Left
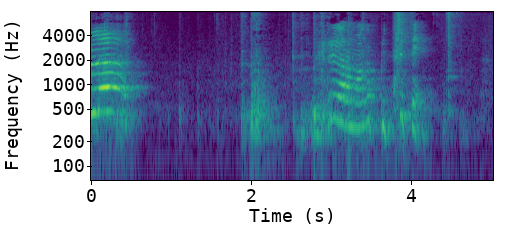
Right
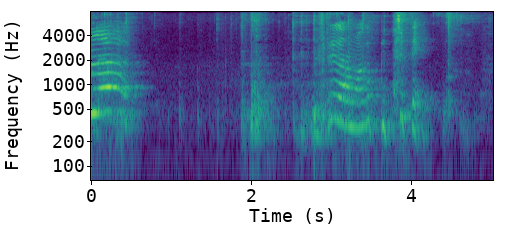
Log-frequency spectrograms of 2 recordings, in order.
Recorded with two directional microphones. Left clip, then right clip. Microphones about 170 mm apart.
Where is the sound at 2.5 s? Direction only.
Centre (ahead or behind).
